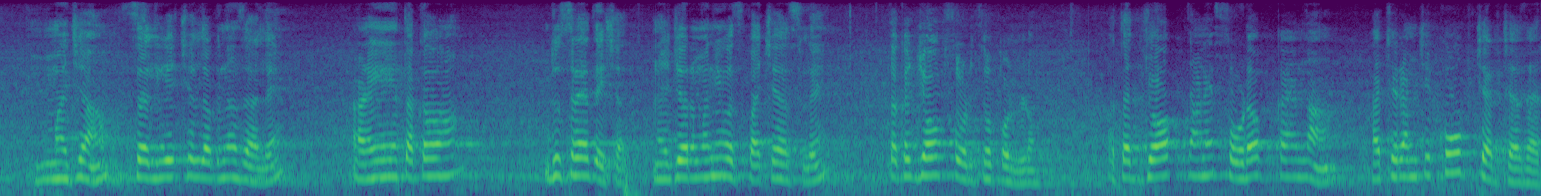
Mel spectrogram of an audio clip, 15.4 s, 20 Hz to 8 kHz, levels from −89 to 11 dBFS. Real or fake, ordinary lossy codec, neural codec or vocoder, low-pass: fake; none; codec, 16 kHz, 16 kbps, FreqCodec, smaller model; none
